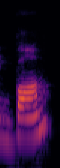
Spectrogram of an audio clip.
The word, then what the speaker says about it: bomb: with letter b so we say bom bomba instead of saying the the b is not pronounced the last b the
